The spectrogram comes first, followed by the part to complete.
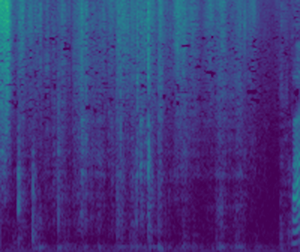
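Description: Sheets of kraft cardstock and card sliding and rustling as they are handled, with a few light taps.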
